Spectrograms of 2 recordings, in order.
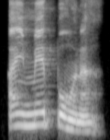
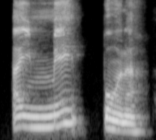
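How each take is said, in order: First: Said in the usual way. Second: Slow "aimepona", broken after a stressed "me"; "aimepona" drawn out with weight on "me". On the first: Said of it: "otra palabra en el mismo texto". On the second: Shown as a demonstration. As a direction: lean on the E of "aimepona", then pause.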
